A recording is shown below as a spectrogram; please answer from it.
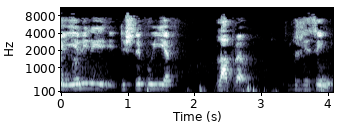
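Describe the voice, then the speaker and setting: With lively intonation, a woman speaks in a somewhat breathy voice. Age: old. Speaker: eyewitness. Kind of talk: interview.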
